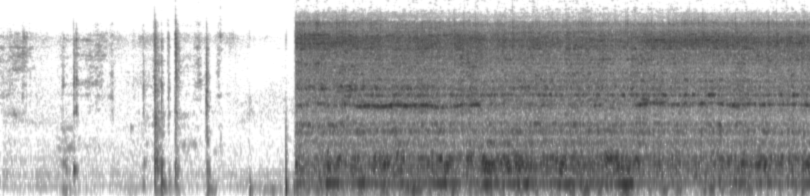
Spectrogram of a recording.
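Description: A blender whirs loud and steady, blending fermented hot sauce with sun-dried tomatoes after a few quiet clicks and knocks, the motor roaring on without a break.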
